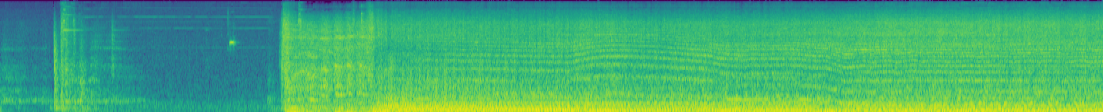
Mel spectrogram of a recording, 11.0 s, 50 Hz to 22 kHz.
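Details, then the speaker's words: Cold start of a 1956 Buick with Hydro Boost and a stage one Summit cam: it catches to a steady idle with a faint wavering whine. The owner suspects the power steering pump, with air trapped after sitting. The transmission was already replaced, and the noise fades as it runs. "it started making that noise and it still does it so I'm pretty sure it's the power steering pump it has Hydro Boost so I think there's just some air in there that uh gets trapped in there when you first start it"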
